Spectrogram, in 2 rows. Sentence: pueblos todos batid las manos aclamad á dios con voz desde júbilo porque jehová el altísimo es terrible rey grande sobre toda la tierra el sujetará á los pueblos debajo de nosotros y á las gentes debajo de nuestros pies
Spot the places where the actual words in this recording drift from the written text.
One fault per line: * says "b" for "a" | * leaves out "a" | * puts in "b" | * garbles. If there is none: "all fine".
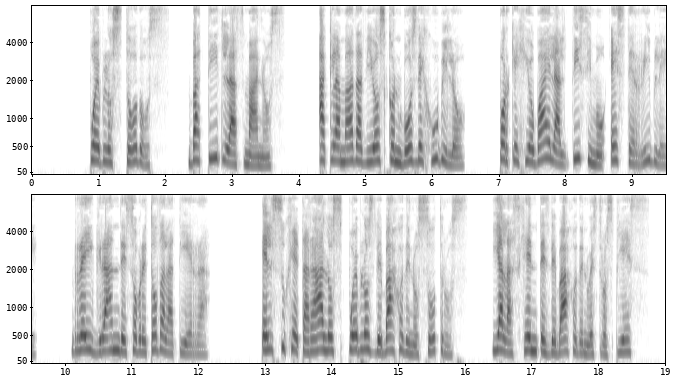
* says "de" for "desde"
